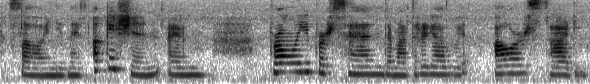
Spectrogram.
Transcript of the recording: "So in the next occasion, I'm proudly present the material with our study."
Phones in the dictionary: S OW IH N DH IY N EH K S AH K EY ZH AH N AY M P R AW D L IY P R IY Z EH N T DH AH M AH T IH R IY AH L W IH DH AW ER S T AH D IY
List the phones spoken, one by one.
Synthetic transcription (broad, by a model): S OW IH N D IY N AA S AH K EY SH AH N AY M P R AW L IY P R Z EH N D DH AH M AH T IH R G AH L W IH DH AW ER S T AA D IY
